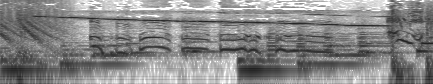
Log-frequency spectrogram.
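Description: Cartoon falling whistle for a durian dropping out of the sky: one long tone gliding slowly downward for about three and a half seconds over background music with a melody and bass.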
